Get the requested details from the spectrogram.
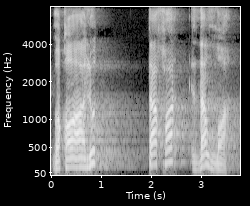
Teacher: لام کو تا میں ملائیں گے وصل کی صورت میں، ٹھیک ہے. وَقَالُوا اتَّخَذَ اللَّهُ، خا کو پر پڑھیں گے.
